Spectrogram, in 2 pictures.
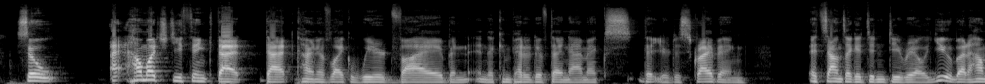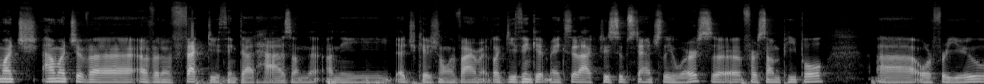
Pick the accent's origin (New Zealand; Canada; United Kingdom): Canada; I grew up in Canada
